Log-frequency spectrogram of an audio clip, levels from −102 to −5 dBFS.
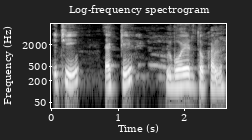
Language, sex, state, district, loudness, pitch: Bengali, male, West Bengal, Dakshin Dinajpur, -16 LUFS, 150 Hz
